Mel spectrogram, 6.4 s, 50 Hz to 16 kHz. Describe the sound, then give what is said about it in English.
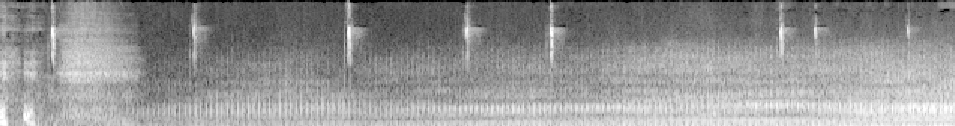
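A helicopter carrying 100 white-faced storm petrel chicks and 3 people approaches Mana Island, its throbbing rotor drone growing steadily louder over several seconds, while sharp, brief high chirps ring out intermittently above the engine noise. “And here's the chopper, 100 chicks, 3 people.”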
